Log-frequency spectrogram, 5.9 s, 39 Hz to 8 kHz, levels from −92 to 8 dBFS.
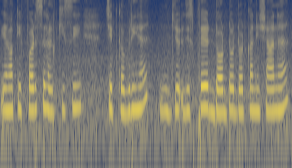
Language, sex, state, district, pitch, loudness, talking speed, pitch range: Hindi, female, Uttar Pradesh, Lucknow, 245 Hz, -16 LUFS, 155 wpm, 235-255 Hz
